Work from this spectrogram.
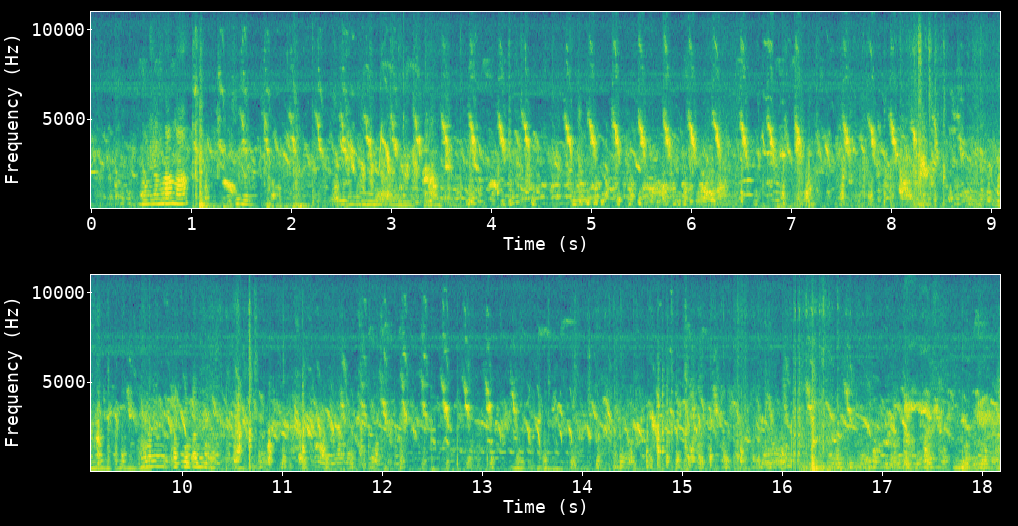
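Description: Backyard chickens cluck and chatter close by in rapid repeated bursts, with hens calling over one another at varying pitches while a person talks quietly in between.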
